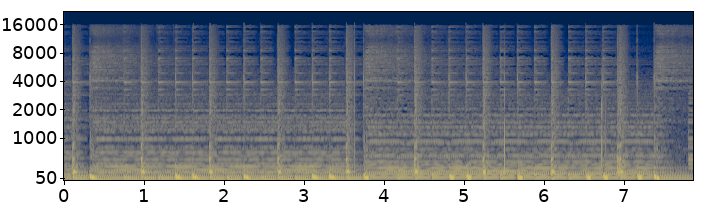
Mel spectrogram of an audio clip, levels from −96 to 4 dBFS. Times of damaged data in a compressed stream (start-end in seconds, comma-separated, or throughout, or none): none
